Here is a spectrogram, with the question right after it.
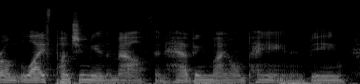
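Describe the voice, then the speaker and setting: Fairly low male voice with a North Carolina accent. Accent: Southern US (North Carolina). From US South, North Carolina (Sanford). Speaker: business coach. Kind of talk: podcast interview.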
